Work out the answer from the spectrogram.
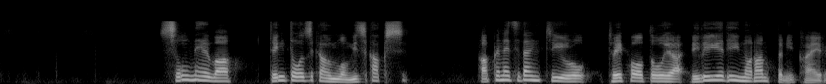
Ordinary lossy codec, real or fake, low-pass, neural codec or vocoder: none; fake; none; codec, 16 kHz, 0.5 kbps, FreqCodec, larger model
